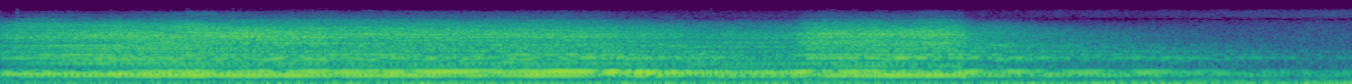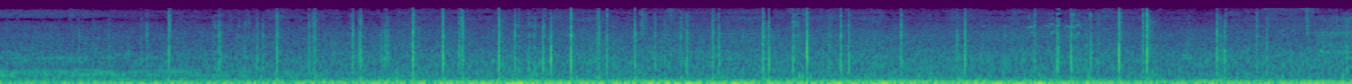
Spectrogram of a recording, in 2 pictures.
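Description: A loud, steady steam whistle of a Weiße Flotte paddle steamer departing on the Elbe, as the weather clears after rain, blows for about five seconds with a rich harmonic tone and a hissy edge, then fades into rhythmic mechanical chugging and splashing of paddle wheels.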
